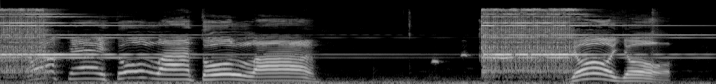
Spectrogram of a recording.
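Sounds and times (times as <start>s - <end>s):
telephone bell ringing: 0.0s - 4.1s, 4.8s - 7.1s
low rumble: 0.0s - 7.1s
speech: 0.7s - 3.3s, 5.7s - 6.8s.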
